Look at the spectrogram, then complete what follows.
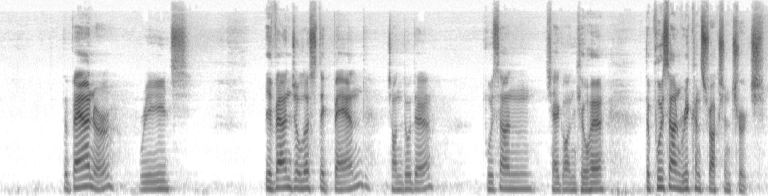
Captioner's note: korean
